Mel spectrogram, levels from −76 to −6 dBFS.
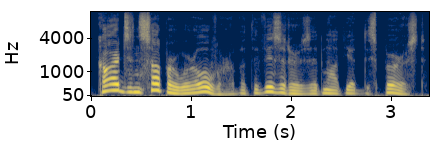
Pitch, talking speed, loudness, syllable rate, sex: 140 Hz, 215 wpm, -17 LUFS, 5.8 syllables/s, male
